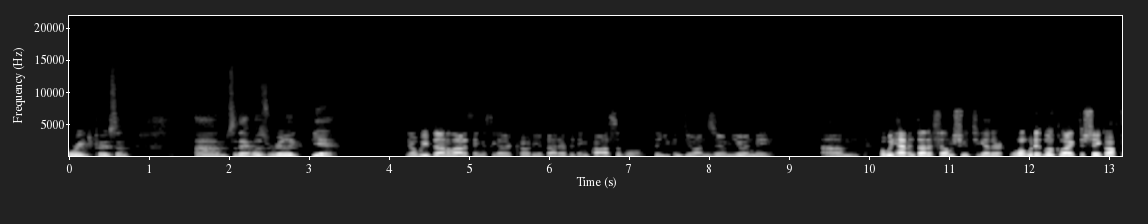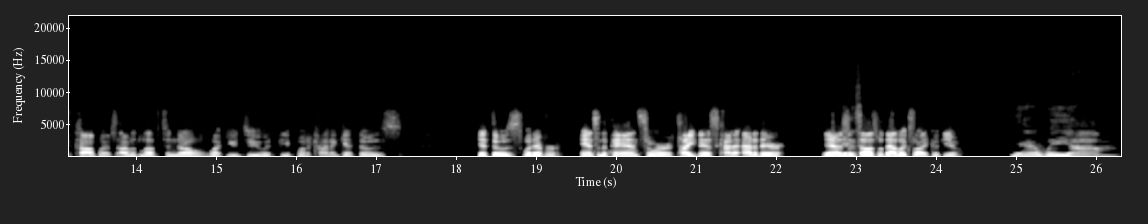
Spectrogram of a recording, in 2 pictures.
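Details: Adult man, conversational speech; fluent speech.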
